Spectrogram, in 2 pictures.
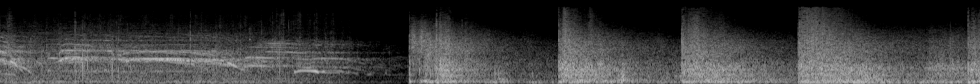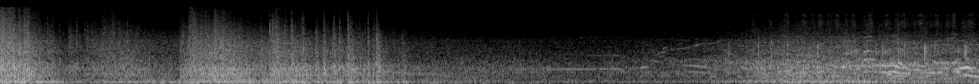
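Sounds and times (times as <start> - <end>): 
crowd murmuring and cheering: 0.0 - 4.2, 14.1 - 19.5
demolition charges imploding a building: 4.1 - 14.9.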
